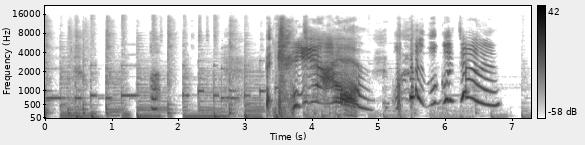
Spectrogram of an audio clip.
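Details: Over light background music, a sharp, high-pitched voiced burst is followed by squeaky falling sounds, likely two quick sneezes from a VTuber character.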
